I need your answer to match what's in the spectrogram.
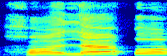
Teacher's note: خا ہیوی، لام لائٹ اور قاف پھر ہیوی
